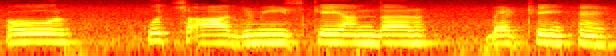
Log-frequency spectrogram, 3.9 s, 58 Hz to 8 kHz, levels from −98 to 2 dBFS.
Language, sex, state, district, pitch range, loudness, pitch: Hindi, female, Haryana, Rohtak, 185-205 Hz, -15 LUFS, 190 Hz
